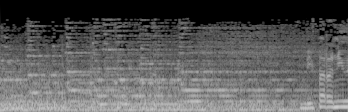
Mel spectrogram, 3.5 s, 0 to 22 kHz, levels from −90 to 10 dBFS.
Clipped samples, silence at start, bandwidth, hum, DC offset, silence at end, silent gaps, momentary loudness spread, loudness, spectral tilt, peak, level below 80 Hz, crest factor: under 0.1%; 0 s; 11.5 kHz; none; under 0.1%; 0 s; none; 4 LU; -18 LUFS; -6 dB/octave; -4 dBFS; -30 dBFS; 12 dB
